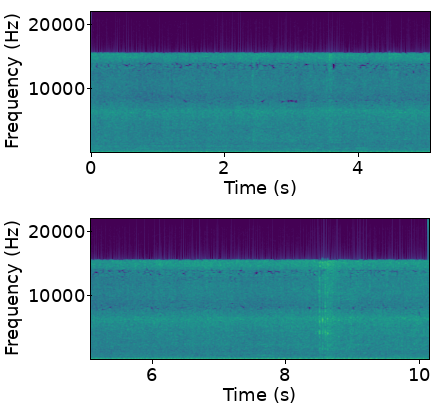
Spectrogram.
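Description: Steady low rumble of street traffic and running car engines, with a short noise about a second before the end.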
